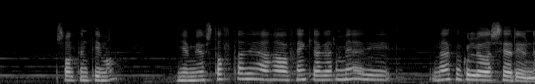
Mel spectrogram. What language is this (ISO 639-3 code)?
isl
